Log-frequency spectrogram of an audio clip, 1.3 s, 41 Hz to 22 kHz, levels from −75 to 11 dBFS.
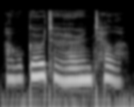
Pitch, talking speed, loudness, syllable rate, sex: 220 Hz, 355 wpm, -15 LUFS, 6.5 syllables/s, female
